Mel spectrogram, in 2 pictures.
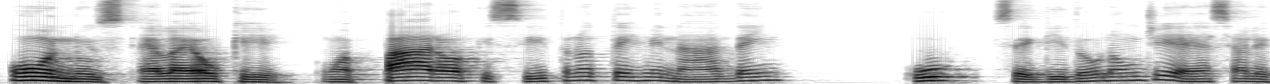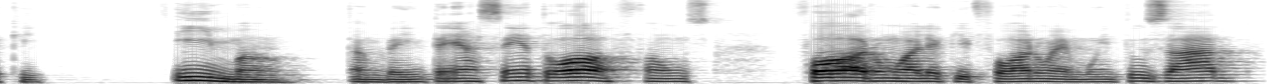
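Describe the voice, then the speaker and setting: A man's voice: fairly low pitch, darkish tone. A man with a Brazilian Portuguese accent teaching an exam-prep grammar lesson, quizzing the listener with rhetorical questions.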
